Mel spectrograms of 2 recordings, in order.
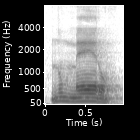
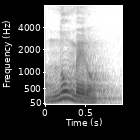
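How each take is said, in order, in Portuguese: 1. A tônica está na segunda sílaba. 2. A tônica está na primeira sílaba. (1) "vira verbo" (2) "Número é um substantivo"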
